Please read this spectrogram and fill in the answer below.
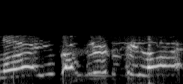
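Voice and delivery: high-pitched, tearful, play-acted weeping. Retelling a past moment of prayer: imitating own past crying. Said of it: "I'm over here crying like".

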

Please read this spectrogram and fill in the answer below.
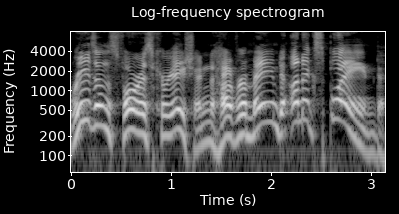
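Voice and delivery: put-on mid-Atlantic accent. Reading out a quoted passage from a writer, in a mid-atlantic accent. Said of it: "i should like a mid-atlantic accent for this".

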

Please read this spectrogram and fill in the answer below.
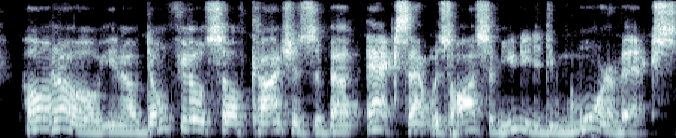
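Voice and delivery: ordinary talk, nothing marked

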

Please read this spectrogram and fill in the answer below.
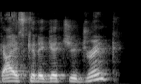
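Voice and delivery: ordinary talk, nothing marked

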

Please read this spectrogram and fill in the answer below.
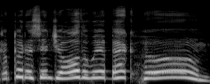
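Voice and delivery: very high put-on Irish accent, "home" drawn out. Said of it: "does an Irish accent to him".

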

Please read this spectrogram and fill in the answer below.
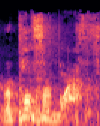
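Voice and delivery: nerdy, geeky, dorky voice. Showing how the hero should have sounded: nerdy voice. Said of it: "He should have sounded like a nerd".

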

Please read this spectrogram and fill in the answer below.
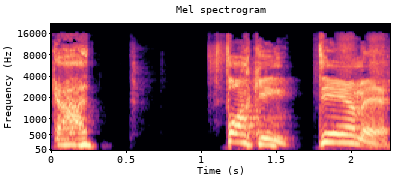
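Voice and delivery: high, fed-up, exasperated outburst. Retelling being annoyed during the game: imitating an exasperated player. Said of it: "and you're like".

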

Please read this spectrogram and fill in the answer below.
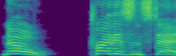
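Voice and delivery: urgent high-pitched screaming. Retelling how Jane's friend screams at her as she swings down to help. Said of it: "she literally screams".

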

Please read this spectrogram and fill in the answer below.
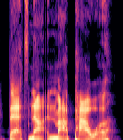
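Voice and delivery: put-on Okie accent. Recapping a show, the speaker imitates a woman character, Okie smoky accent. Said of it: "she's also got this like kind of like okie smoky accent".

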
